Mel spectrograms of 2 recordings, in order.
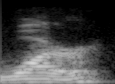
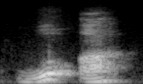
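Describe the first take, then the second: First: It is said in an American accent. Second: It is said in a British accent.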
